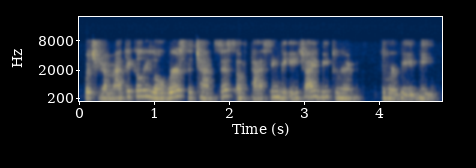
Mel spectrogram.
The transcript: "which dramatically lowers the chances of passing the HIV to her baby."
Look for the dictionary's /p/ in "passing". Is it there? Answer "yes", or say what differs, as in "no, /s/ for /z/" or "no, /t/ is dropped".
yes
